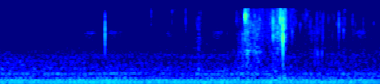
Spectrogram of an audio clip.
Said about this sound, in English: This large monkey frog is in the process of swallowing a cricket.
